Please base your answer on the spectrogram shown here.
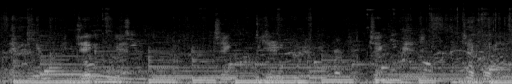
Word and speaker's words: dziękuję: Dziękuję. Dziękuję. Dziękuję. Say one more time. Dziękuję. Dziękuję. Dzięki. I'll take dzięki.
